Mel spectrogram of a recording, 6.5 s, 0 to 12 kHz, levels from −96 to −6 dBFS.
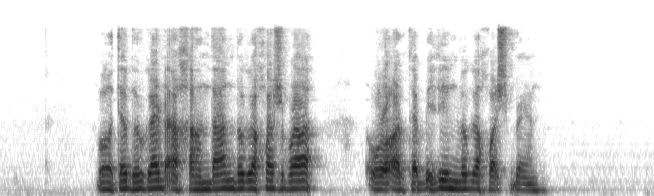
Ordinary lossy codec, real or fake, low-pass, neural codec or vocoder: Opus, 64 kbps; fake; 7.2 kHz; codec, 16 kHz, 2 kbps, FunCodec, trained on LibriTTS, 25 frames a second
